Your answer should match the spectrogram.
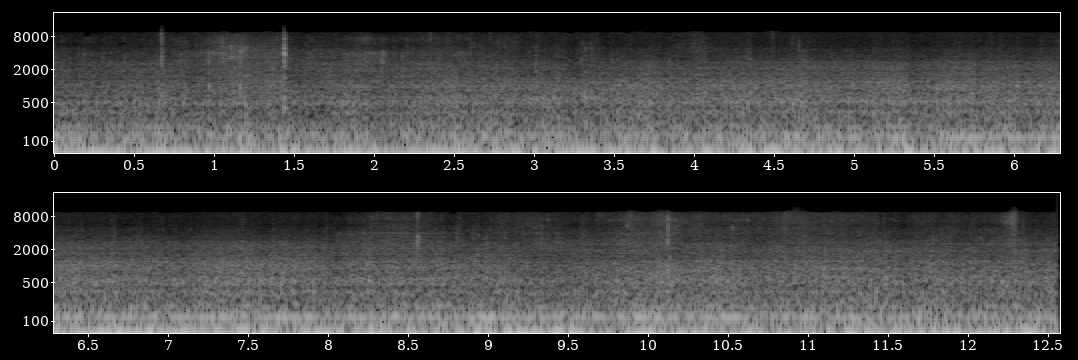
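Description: Steady low rumble of a car driving at speed on an open road, heard from inside the cabin: engine, tyre and wind noise with no change in pitch.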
